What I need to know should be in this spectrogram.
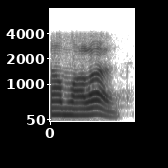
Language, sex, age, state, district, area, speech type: Bodo, male, 45-60, Assam, Chirang, rural, conversation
